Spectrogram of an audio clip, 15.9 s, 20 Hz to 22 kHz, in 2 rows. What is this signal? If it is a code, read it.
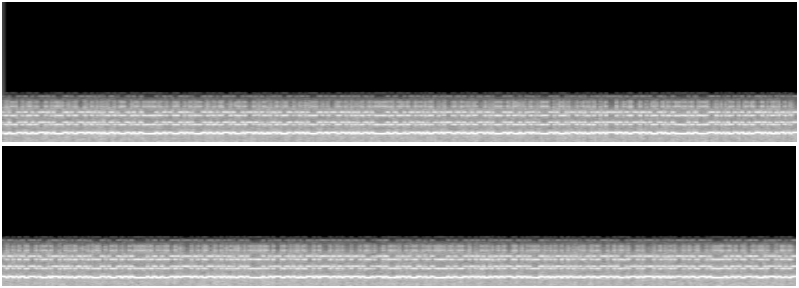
Two-tone teleprinter signal, about 170 Hz shift.
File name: findings / CT AXIAL -142.gen-05 rtty rx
